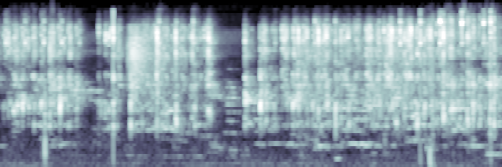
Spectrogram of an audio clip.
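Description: Powdered sugar is stirred into a mixture with close, quick scraping and tapping strokes, and a soft voice speaks now and then in the background.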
